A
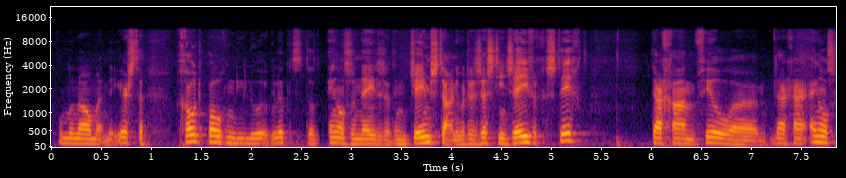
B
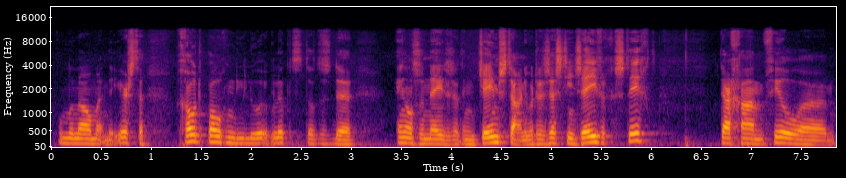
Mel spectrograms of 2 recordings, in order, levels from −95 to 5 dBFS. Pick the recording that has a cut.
A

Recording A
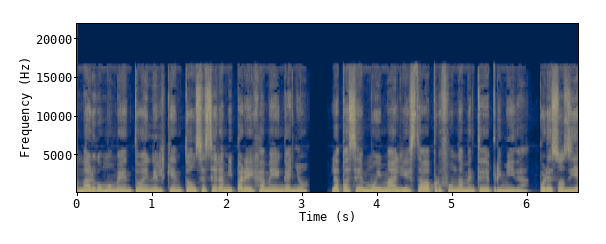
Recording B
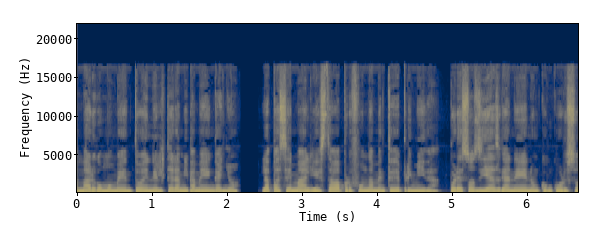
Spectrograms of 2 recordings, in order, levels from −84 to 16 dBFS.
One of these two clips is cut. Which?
B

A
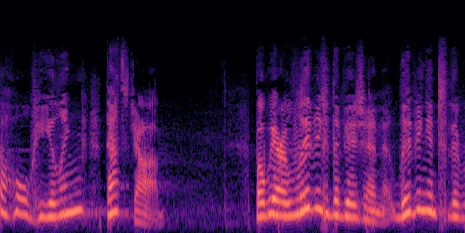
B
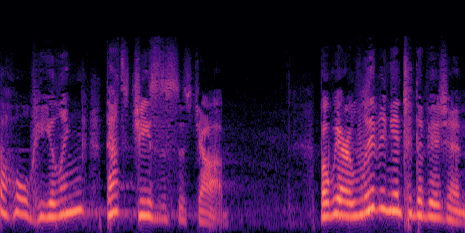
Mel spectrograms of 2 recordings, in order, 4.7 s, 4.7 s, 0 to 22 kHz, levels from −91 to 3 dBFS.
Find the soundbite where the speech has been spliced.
A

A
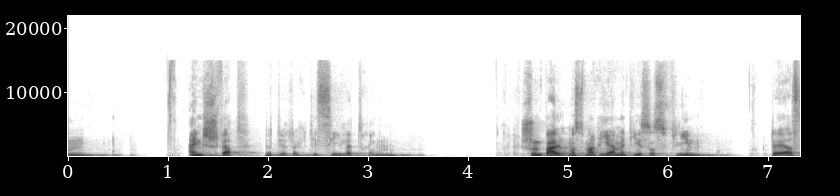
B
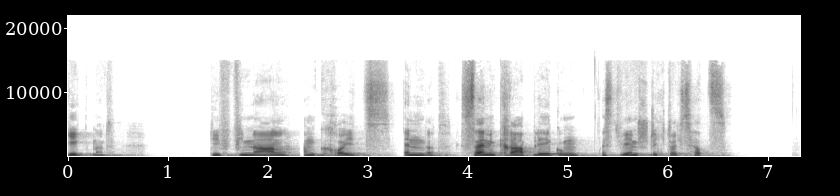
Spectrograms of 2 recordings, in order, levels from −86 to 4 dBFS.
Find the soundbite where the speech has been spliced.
B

